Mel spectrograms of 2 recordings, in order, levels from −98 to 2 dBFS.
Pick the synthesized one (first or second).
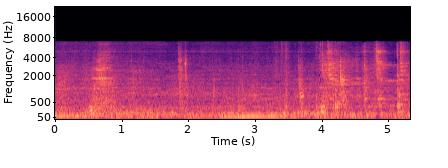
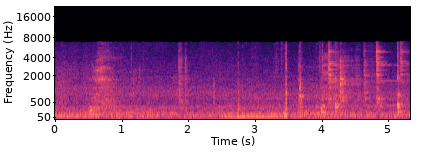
first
